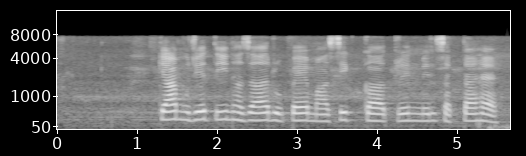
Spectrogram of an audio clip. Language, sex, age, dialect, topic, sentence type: Hindi, female, 25-30, Marwari Dhudhari, banking, question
